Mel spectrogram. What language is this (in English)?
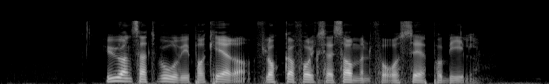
Norwegian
